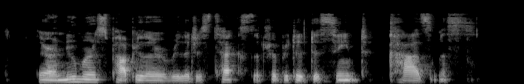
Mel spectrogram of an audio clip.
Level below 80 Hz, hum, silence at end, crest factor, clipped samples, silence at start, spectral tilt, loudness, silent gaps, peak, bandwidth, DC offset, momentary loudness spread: -60 dBFS; none; 0.5 s; 22 dB; under 0.1%; 0.4 s; -4.5 dB/octave; -24 LUFS; none; -2 dBFS; 11.5 kHz; under 0.1%; 12 LU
